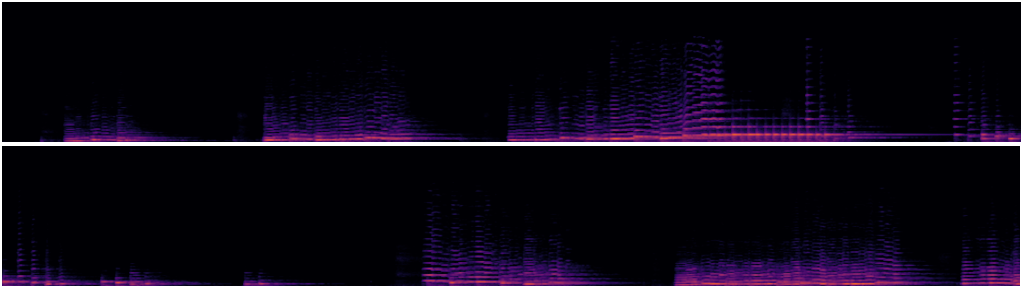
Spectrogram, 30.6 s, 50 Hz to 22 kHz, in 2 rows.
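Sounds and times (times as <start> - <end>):
sonata for violin and piano: 0.9 - 2.5, 3.9 - 6.6, 7.6 - 13.4, 14.2 - 18.2, 18.9 - 19.7, 21.6 - 24.5, 25.4 - 30.5.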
